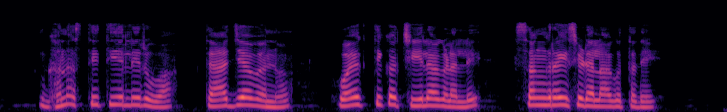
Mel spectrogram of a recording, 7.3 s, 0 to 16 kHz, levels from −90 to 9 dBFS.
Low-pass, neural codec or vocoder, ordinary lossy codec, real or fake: 7.2 kHz; none; none; real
